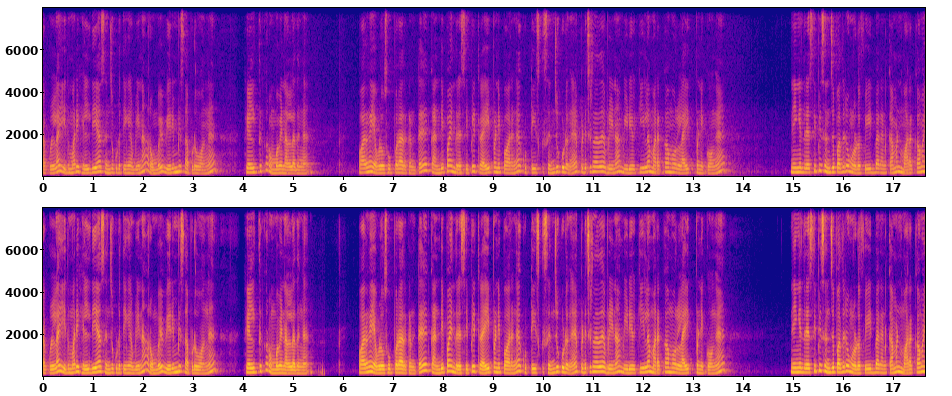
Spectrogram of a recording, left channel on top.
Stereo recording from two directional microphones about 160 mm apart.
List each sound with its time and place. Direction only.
0.0 s a woman's voice: 20° right (ahead or behind)
6.3 s a woman's voice: 25° right (ahead or behind)
14.9 s a woman's voice: 20° right (ahead or behind)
